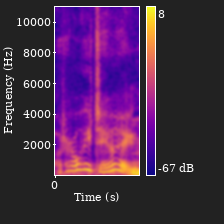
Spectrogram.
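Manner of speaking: high, hushed half-whisper under the breath. Retelling what she half-whispered to her co-chair after being named: retold half-whisper. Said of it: "I'm like whispering to her".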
